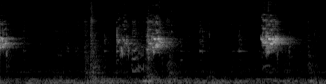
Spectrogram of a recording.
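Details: Budgerigar kept as a pet gives a few isolated short, bright chirps spaced about a second apart, with quiet low hum between them.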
